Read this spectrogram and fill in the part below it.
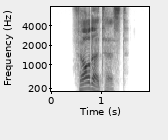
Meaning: inflection of fördern: 1. second-person singular preterite 2. second-person singular subjunctive II
- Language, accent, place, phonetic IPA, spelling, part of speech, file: German, Germany, Berlin, [ˈfœʁdɐtəst], fördertest, verb, De-fördertest.ogg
